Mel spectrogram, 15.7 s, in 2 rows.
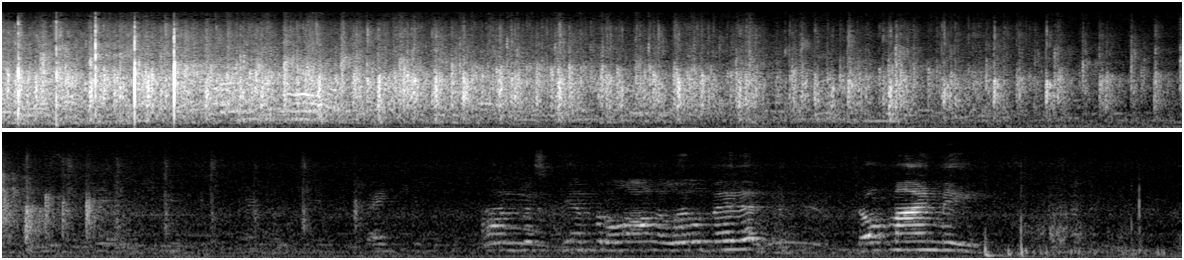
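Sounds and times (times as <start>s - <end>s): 
audience clapping hands: 0.0s - 10.4s.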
